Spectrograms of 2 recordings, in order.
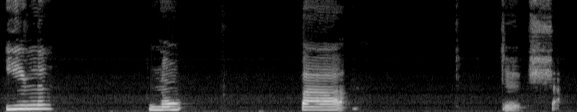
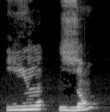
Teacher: when you break up the subject and the verb with your negative markers, it gets rid of the Z sound.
